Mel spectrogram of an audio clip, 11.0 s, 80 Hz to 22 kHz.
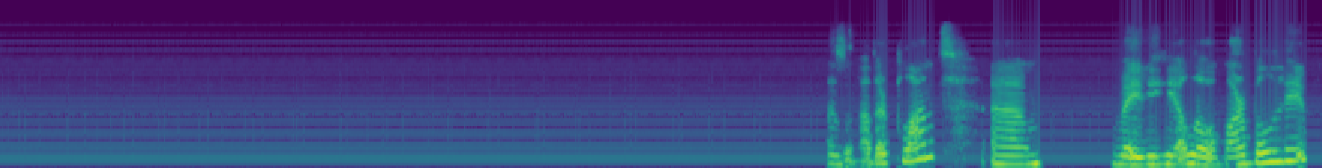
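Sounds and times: faint mains hum: 0.0 - 11.0.

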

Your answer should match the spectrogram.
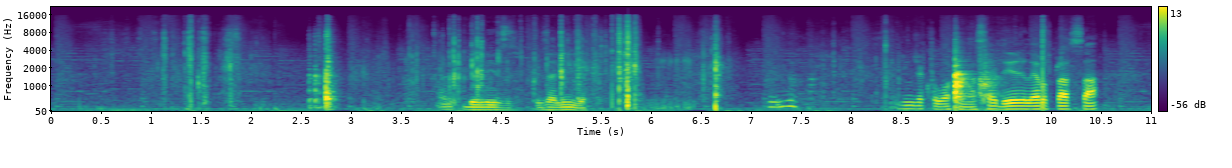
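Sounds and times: background music: 0.0 - 11.0
plastic film crinkling and snapping: 0.8 - 2.1, 3.0 - 6.8, 7.6 - 10.2.

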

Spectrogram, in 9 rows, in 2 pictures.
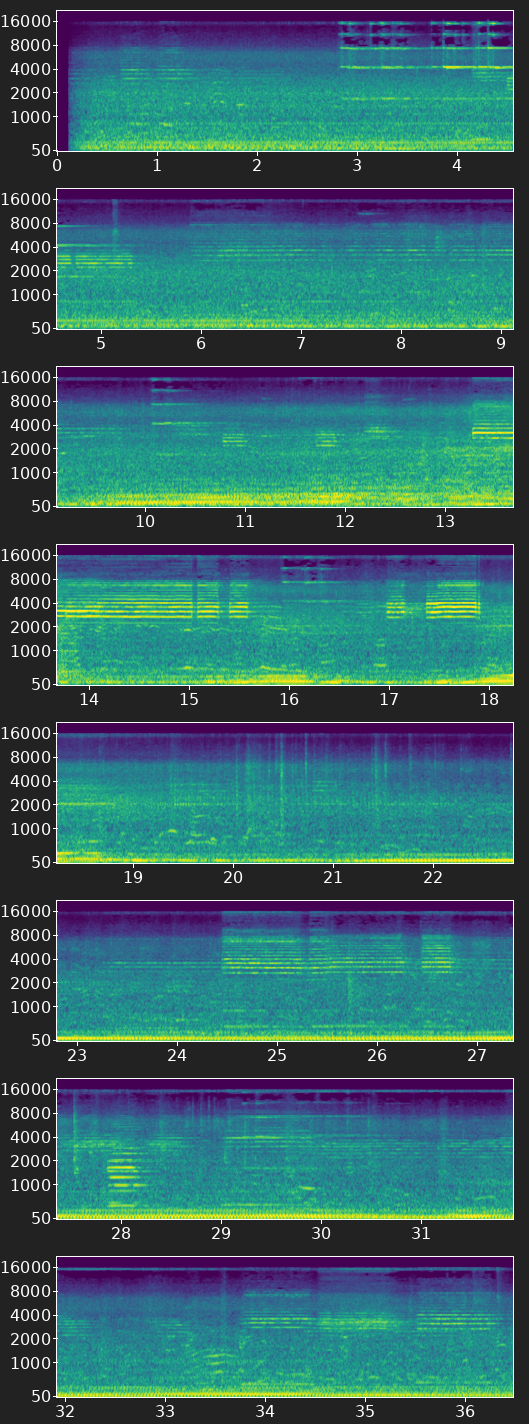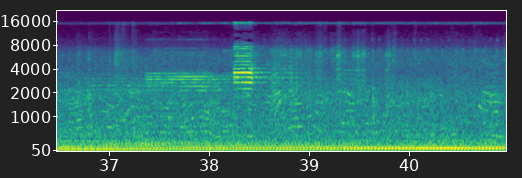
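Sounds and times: vehicle engines running: 0.1 - 40.9
murmur of voices: 0.2 - 40.9
car horn toots: 4.1 - 18.4, 23.2 - 36.6.

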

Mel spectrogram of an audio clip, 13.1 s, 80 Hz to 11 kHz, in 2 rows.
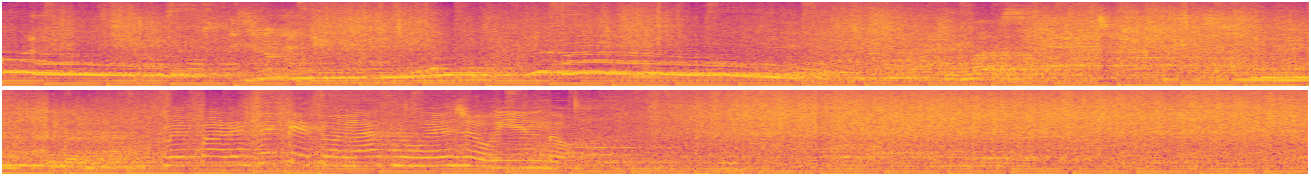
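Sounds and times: young voices singing a wavering uuu: 0.0 - 6.7
background music: 0.0 - 13.0
newspaper strips rustling: 0.0 - 13.0.

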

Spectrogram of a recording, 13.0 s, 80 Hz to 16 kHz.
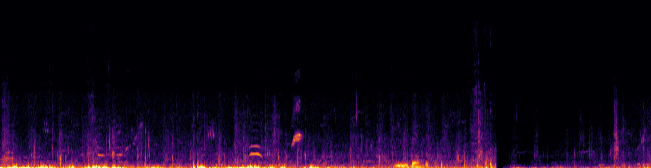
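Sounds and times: footsteps on dirt path: 0.0 - 13.0
bird chirps: 5.8 - 6.1.

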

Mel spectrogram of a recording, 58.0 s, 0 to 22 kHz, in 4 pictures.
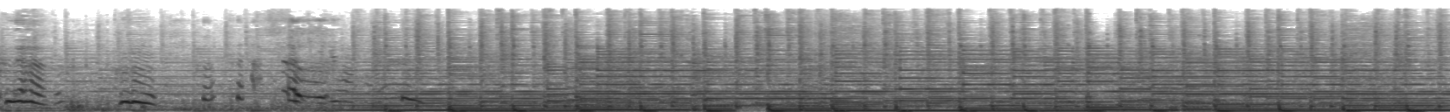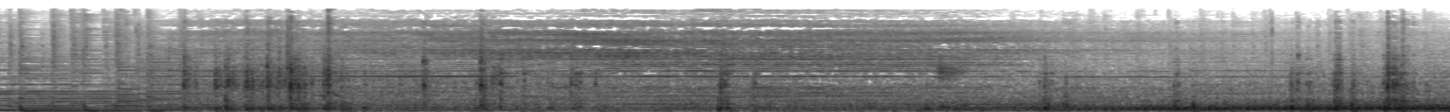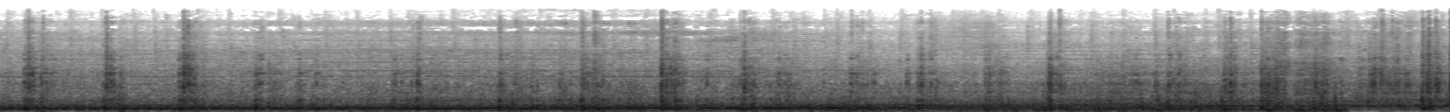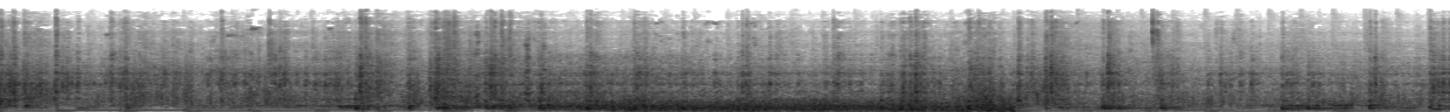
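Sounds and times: sled wheels rumbling on rail: 0.0 - 58.0
clicks and rattles: 27.2 - 58.0.

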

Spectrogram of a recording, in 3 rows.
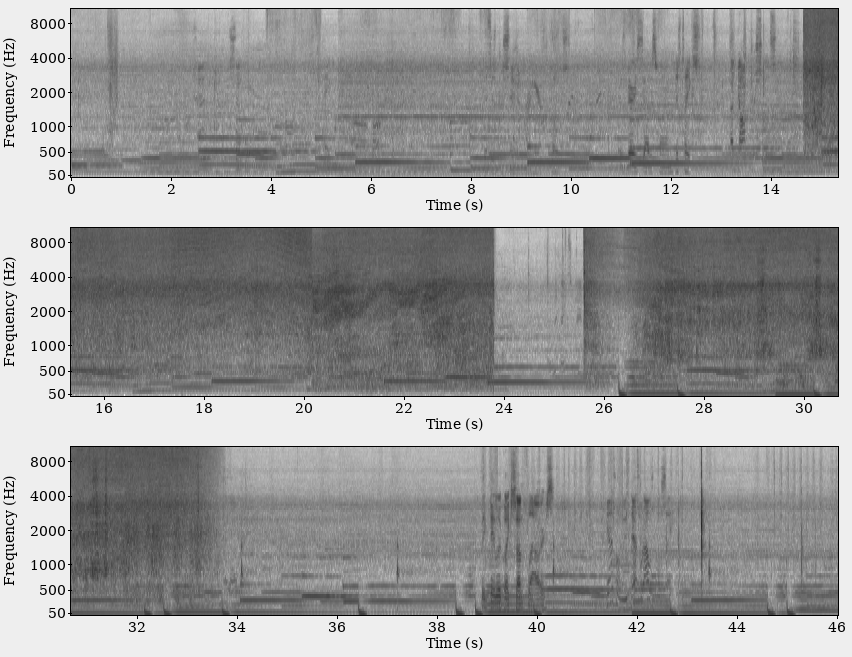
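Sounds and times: water spraying from hose: 14.6 - 23.8, 25.6 - 33.7
background music with bass beat: 25.6 - 46.0.

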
